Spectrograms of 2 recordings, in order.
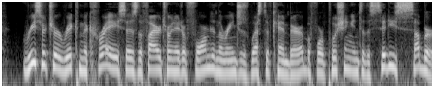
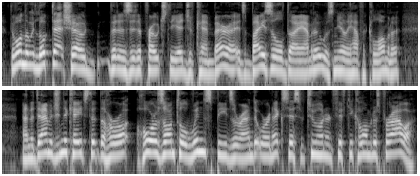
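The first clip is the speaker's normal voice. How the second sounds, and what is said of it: Put-on Australian accent. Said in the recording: “Oh, time for Australian accent. ... God, I haven't done one in so long.”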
